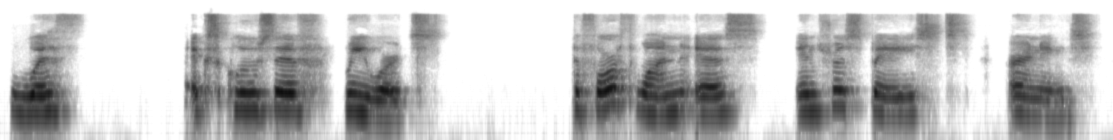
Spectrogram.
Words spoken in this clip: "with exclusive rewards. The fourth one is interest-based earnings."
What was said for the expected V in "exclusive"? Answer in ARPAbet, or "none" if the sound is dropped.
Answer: V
